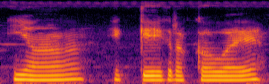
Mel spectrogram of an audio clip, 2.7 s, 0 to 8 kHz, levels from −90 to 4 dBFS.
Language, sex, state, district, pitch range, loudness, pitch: Hindi, male, Uttar Pradesh, Shamli, 150-170 Hz, -13 LUFS, 155 Hz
